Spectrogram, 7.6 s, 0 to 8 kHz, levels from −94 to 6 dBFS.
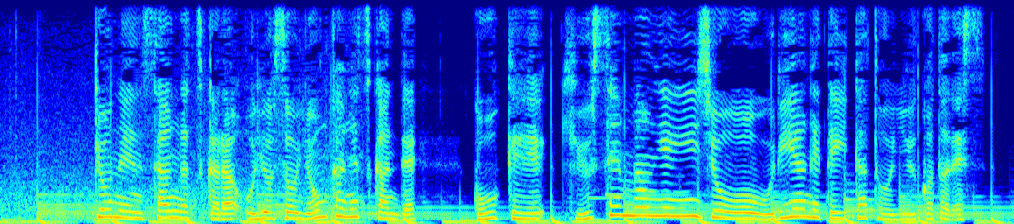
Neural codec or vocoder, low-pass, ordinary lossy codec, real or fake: none; none; none; real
